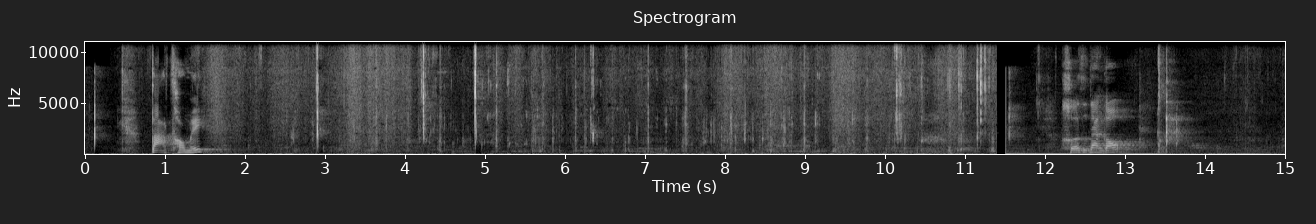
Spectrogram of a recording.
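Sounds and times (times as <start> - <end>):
wet chewing mouth sounds: 2.5 - 11.4.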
